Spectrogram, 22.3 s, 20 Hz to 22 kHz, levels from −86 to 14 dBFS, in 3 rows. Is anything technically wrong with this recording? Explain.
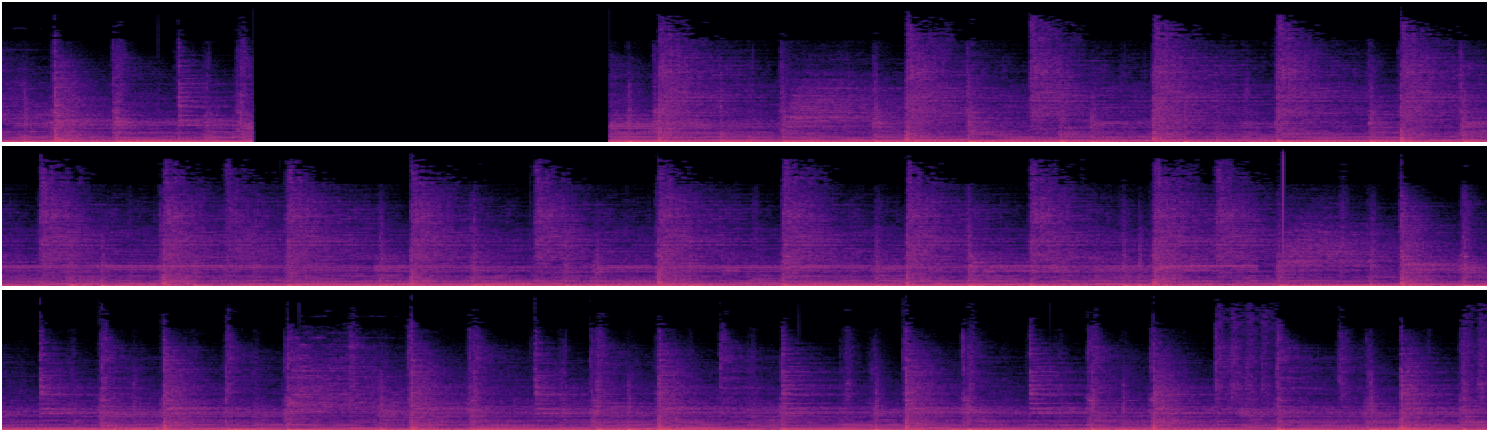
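Yes, there are two faults.

From 0.78 s to 21.34 s, sharp ticks of uneven strength recur about every 1.5 s, around fifteen in all. These are word clock ticks: the receiving device runs on its own clock, roughly 20 ppm off the sender's, and each slip drops or repeats a single sample.

At 1.26 s the audio cuts to silence and resumes at 3.04 s exactly where it stopped. This is a rebuffering stall. The player ran out of downloaded audio and waited for more, adding 1.78 s without losing any content.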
